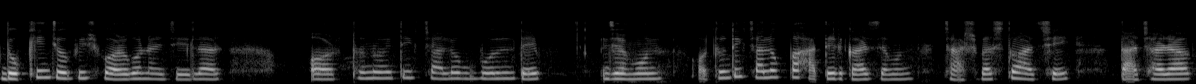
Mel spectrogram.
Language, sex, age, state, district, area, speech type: Bengali, female, 18-30, West Bengal, South 24 Parganas, rural, spontaneous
